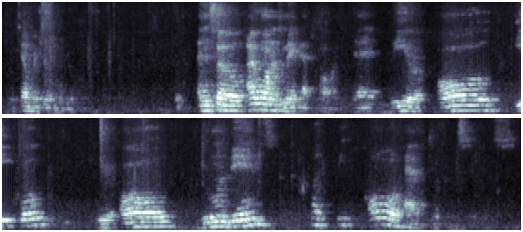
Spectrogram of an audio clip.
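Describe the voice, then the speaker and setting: Councilman, man, deliberate and pointed, dark tone, distant in a roomy chamber. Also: medium pitch, lively intonation, a little hiss or hum. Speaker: council member. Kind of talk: public meeting remarks. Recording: echoey chamber from far off.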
